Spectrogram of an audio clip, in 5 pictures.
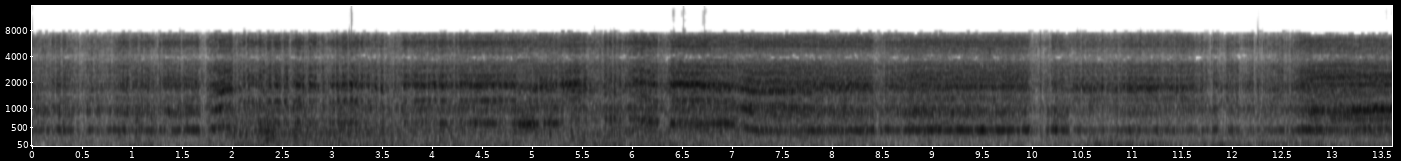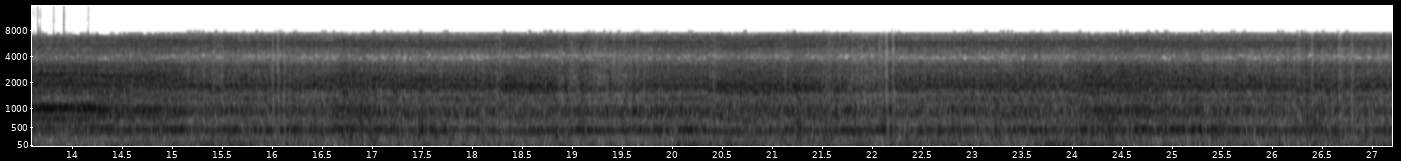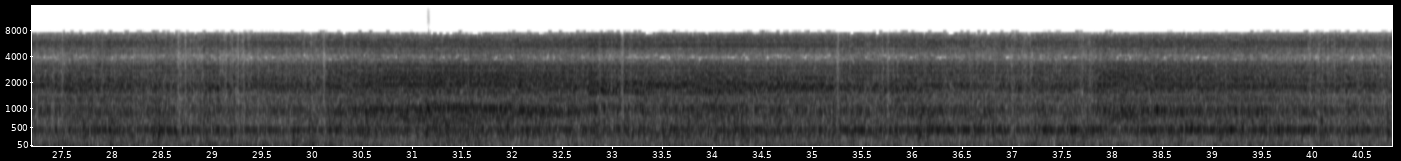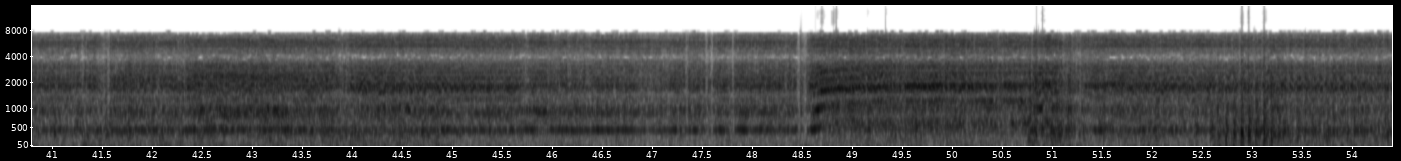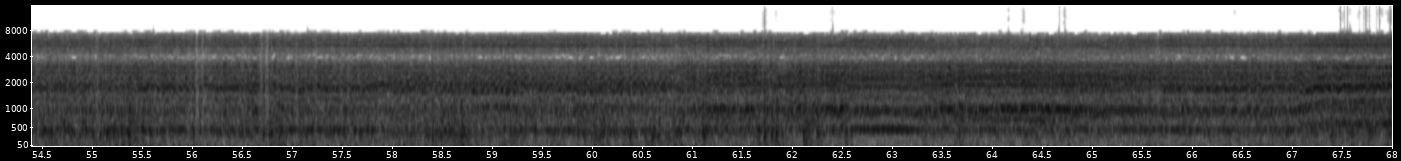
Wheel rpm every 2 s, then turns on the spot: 120, 160, 170, 150, 120, 110, 110, 110, 110, 110, 110, 110, 110, 110, 110, 120, 120, 120, 120, 110, 110, 110, 110, 120, 140, 140, 110, 110, 110, 120, 120, 110, 110, 140.
none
